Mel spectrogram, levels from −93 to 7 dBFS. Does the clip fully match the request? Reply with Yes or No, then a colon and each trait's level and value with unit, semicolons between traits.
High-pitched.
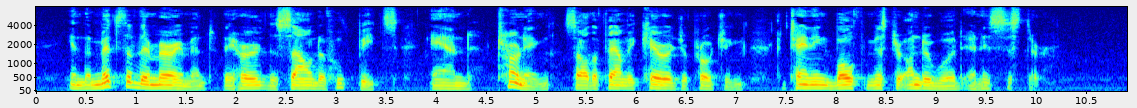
No: low, 110 Hz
